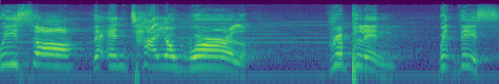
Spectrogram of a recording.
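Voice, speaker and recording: The speaker has an animated tone, with music playing in the background. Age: 60s. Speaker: political speaker. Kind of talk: political rally speech.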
